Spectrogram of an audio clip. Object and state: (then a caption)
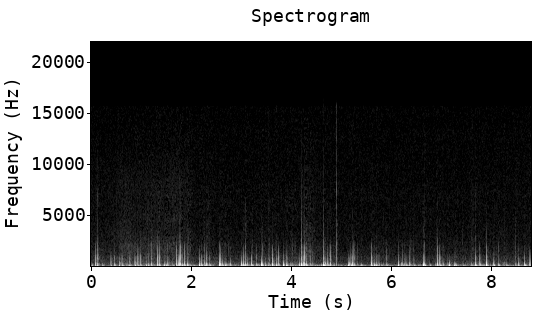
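Thick cork block scratched. A thick, solid cork square is held up close to the microphone and scratched with long painted nails. The result is a rapid, uneven run of short, dry, thumping scrapes, heavy in deep bass with almost no bright top and no ring after each stroke.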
